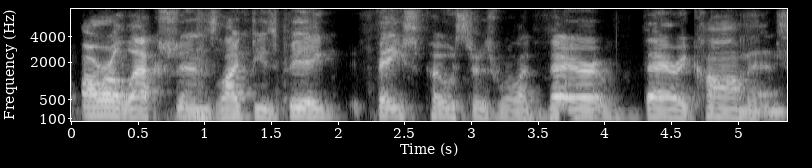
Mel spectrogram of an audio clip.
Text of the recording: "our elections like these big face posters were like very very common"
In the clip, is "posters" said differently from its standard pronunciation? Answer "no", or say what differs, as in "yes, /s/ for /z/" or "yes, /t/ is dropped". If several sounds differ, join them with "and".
no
